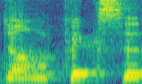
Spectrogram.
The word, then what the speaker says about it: Quixote: when a donkey hood don't fix it as i like to call him that's how I was taught to pronounce it when I was an undergraduate it's ingrained in me I'm afraid don't fix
